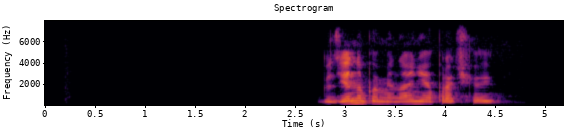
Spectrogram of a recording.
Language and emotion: Russian, neutral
